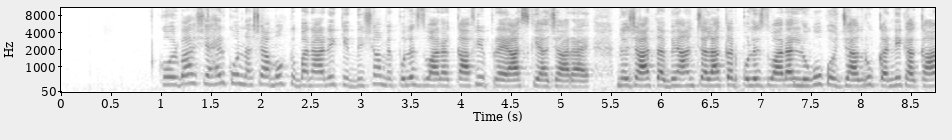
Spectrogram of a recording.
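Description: A young woman speaks clearly and steadily into a microphone.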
